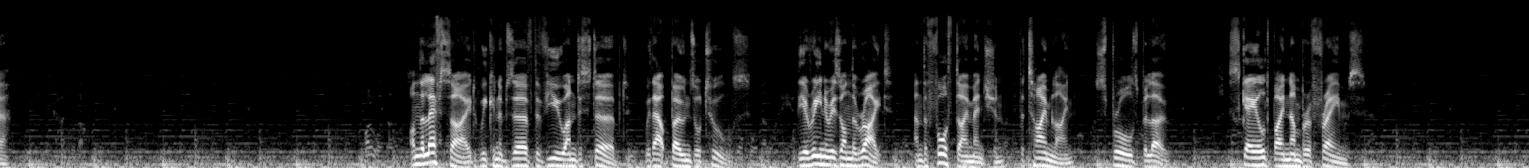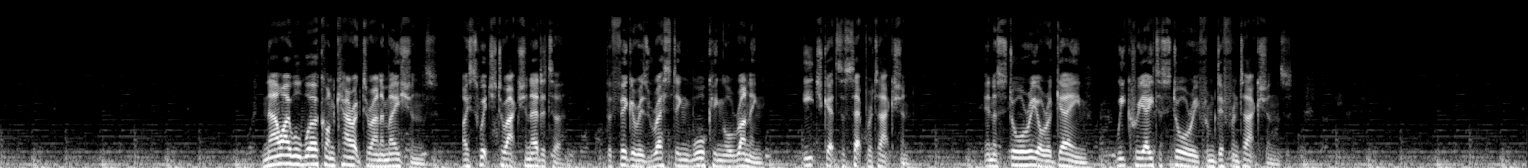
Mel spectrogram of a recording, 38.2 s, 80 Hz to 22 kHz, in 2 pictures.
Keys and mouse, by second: 0.0 click, 3.8-4.5 drag, 9.8-10.6 shift+drag, 11.3-12.5 drag, 15.3-19.4 drag, 28.7 click, 29.6 click, 33.0-35.6 drag.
